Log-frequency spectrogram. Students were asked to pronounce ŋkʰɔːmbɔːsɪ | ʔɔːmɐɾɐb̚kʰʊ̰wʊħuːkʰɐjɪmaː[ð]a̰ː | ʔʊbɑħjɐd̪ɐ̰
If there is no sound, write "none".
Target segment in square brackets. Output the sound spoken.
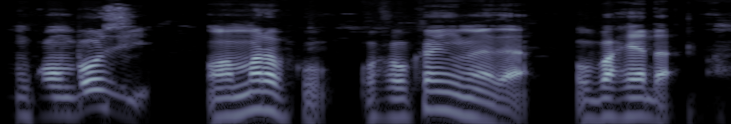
ð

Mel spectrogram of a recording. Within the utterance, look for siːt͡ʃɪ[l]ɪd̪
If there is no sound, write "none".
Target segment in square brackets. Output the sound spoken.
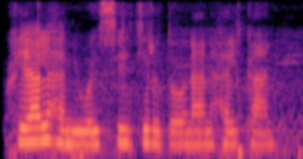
ɾ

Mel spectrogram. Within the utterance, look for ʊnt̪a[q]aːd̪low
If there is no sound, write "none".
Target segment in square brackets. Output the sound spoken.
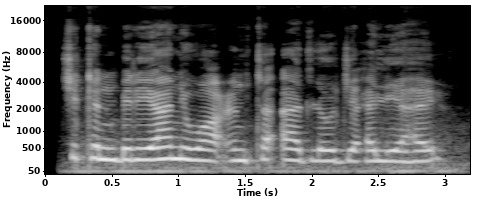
ʔ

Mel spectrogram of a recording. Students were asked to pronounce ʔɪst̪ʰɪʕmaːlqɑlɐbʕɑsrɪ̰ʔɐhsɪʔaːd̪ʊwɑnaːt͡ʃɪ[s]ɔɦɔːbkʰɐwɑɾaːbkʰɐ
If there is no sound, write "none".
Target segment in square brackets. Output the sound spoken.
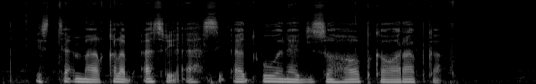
s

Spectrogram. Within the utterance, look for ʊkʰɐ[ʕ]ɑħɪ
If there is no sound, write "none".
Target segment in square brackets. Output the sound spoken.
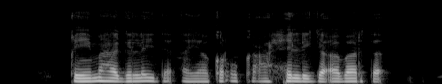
ʕ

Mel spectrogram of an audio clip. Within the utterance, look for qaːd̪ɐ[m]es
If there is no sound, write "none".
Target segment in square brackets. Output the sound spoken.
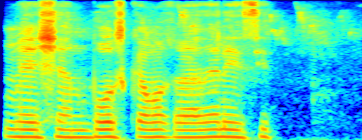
n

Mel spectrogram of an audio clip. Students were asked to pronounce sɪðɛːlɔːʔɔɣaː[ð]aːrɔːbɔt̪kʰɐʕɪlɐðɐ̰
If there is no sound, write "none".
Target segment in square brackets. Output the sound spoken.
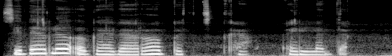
ð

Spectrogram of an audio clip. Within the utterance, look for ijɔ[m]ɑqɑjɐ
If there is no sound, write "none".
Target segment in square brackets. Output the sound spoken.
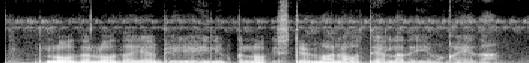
m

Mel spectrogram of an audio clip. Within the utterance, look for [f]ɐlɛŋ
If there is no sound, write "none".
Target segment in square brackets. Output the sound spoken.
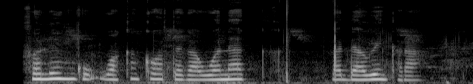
f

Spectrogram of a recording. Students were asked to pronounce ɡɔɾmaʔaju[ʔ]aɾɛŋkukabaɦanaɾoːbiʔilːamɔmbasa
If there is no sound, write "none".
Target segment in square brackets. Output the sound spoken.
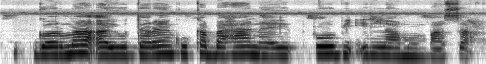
t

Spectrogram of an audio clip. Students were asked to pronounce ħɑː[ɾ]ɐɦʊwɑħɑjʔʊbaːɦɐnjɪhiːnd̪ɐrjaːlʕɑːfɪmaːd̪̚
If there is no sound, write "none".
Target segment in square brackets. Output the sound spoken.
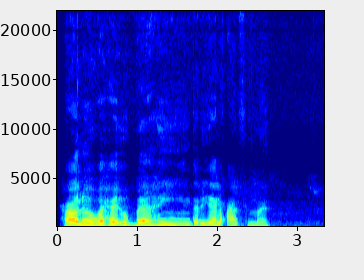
l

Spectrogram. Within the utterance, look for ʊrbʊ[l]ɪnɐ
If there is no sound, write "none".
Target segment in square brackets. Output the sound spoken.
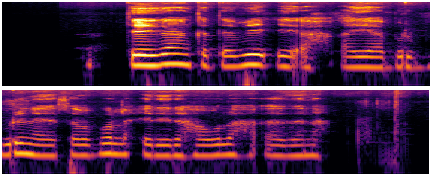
ɾ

